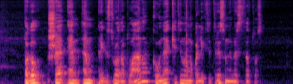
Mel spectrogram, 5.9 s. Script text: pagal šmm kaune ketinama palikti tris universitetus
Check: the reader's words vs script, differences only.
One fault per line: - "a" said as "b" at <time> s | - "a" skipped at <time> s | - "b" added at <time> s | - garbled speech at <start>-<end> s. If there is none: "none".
- "registruotą planą" added at 2.0 s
